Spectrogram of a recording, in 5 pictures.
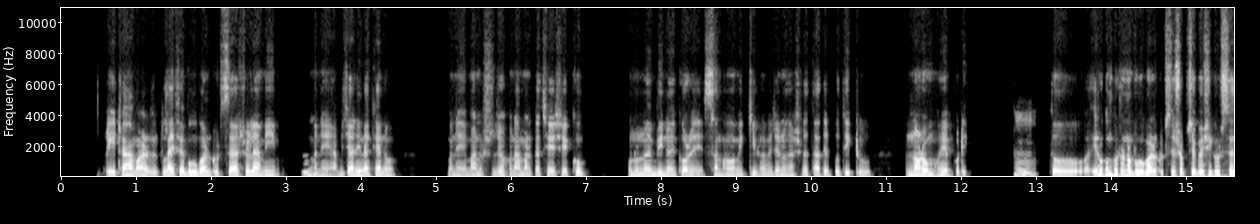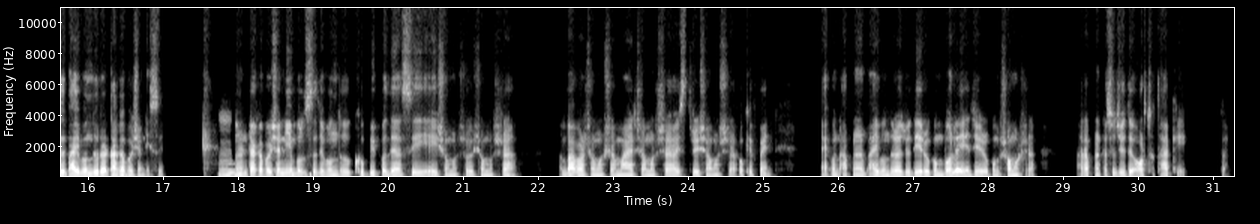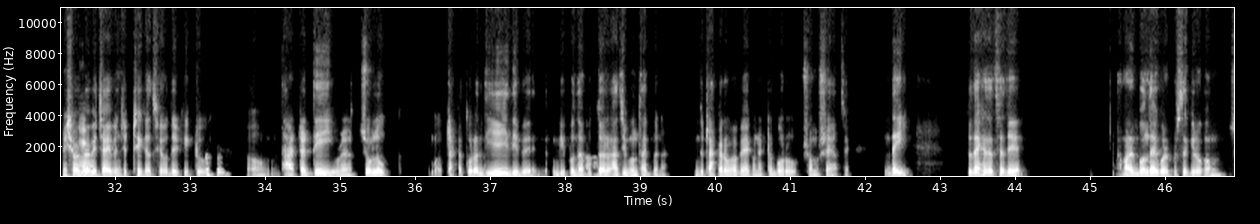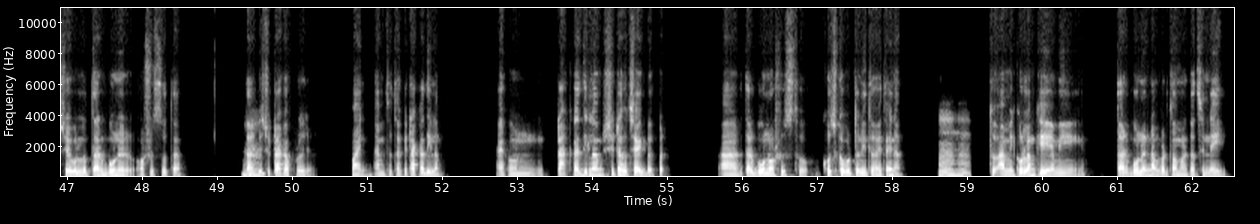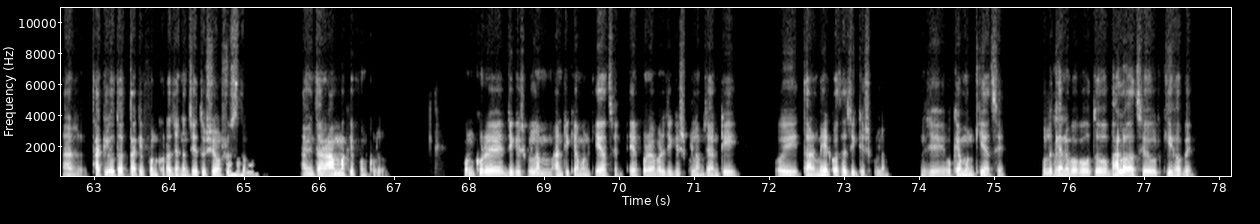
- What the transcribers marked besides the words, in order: tapping; in English: "some how"; chuckle; "স্বাভাবিক ভাবে" said as "সভাবে"; unintelligible speech; other background noise
- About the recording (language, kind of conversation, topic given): Bengali, unstructured, সম্পর্কে বিশ্বাস কেন এত গুরুত্বপূর্ণ বলে তুমি মনে করো?
- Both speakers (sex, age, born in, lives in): female, 20-24, Bangladesh, Bangladesh; male, 25-29, Bangladesh, Bangladesh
